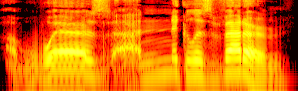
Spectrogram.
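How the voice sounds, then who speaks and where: A humble old villager from a storybook, acted out by a male reader, bewildered and pleading. His voice is pushed up high and swings widely as he exclaims and hesitates anxiously. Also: very animated, creaky, a little mellow, no room sound, clean studio sound, full character voice. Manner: hesitant, halting with uhs, exclaiming. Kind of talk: dramatic storybook character reading.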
